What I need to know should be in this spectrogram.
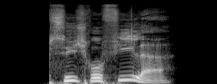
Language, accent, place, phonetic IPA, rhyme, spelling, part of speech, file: German, Germany, Berlin, [psyçʁoˈfiːlɐ], -iːlɐ, psychrophiler, adjective, De-psychrophiler.ogg
- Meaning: inflection of psychrophil: 1. strong/mixed nominative masculine singular 2. strong genitive/dative feminine singular 3. strong genitive plural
